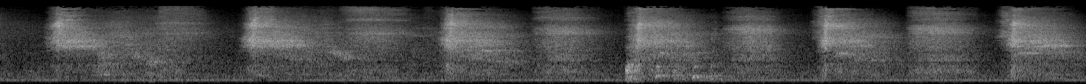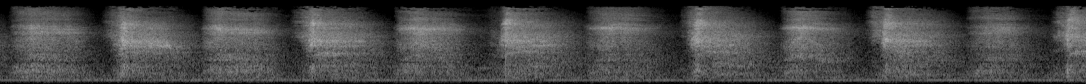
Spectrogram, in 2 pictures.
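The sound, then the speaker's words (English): Rapid, forceful breathing during a deep breathing exercise: many loud rushing breaths in a steady, quick rhythm of roughly one per second, each a hissing surge that fades before the next. “The goal is to really breathe, even get the heart rate up a little bit, and then we'll calm it right down after. Oxygenate here. Inhale up.”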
